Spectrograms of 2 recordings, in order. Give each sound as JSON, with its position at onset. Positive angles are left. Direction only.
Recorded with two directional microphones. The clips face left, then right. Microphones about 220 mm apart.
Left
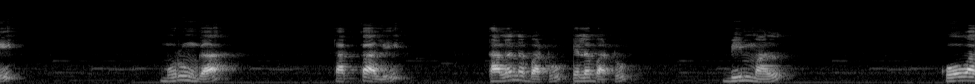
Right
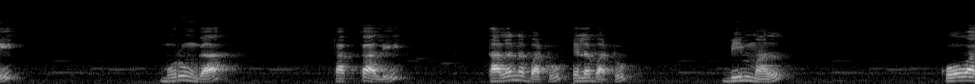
{"t": 1.6, "sound": "speech", "side_deg": -5}
{"t": 3.3, "sound": "speech", "side_deg": -10}
{"t": 7.2, "sound": "speech", "side_deg": -20}
{"t": 9.4, "sound": "a man's voice", "side_deg": -15}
